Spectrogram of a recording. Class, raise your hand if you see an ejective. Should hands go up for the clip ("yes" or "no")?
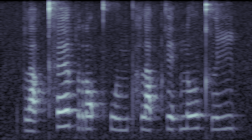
no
